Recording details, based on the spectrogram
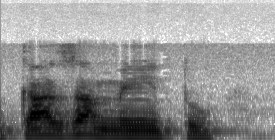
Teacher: Observe que você não escuta o som de n você vê a letra n a grafia n mas não escuta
